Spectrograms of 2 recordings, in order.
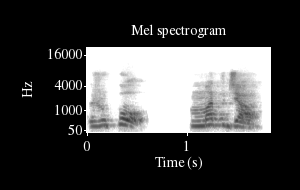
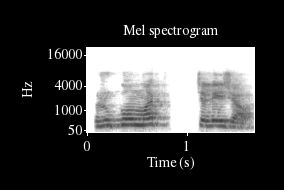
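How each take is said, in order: First: "रुको" alone, a clear break, then "मत जाओ"; pause after रुको. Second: "रुको मत" run together, then a break before "चले जाओ"; pause after मत. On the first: Teacher showing the other comma position, slowly, pausing after रुको. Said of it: "और दूसरा होता है". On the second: Teacher showing how a comma changes meaning, pausing after मत. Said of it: "comma लगाने की बात होती है". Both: Shown as a demonstration.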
